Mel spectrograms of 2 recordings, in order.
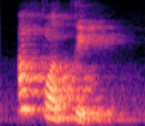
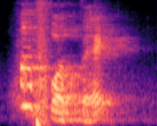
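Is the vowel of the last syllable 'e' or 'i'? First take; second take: i; e. First: The last syllable is said with an 'i' vowel. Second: The last syllable is said with an 'e' vowel. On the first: This is the everyday non-standard form. The speaker calls it wrong. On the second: This is the standard form. The speaker calls it right.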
